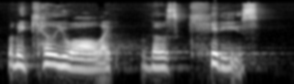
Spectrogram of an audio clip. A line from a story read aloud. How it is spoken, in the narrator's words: He spat at her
